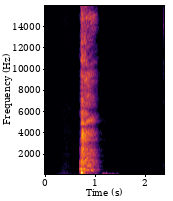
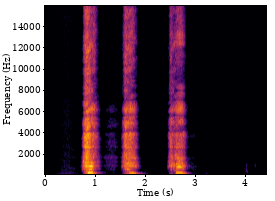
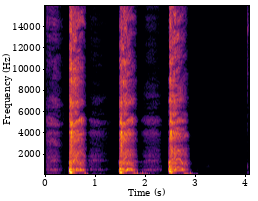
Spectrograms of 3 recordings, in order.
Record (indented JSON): {
  "cough_length": "2.4 s",
  "cough_amplitude": 32768,
  "cough_signal_mean_std_ratio": 0.22,
  "exhalation_length": "4.4 s",
  "exhalation_amplitude": 32768,
  "exhalation_signal_mean_std_ratio": 0.3,
  "three_cough_length": "4.1 s",
  "three_cough_amplitude": 32768,
  "three_cough_signal_mean_std_ratio": 0.32,
  "survey_phase": "beta (2021-08-13 to 2022-03-07)",
  "age": "45-64",
  "gender": "Female",
  "wearing_mask": "No",
  "symptom_cough_any": true,
  "symptom_runny_or_blocked_nose": true,
  "symptom_shortness_of_breath": true,
  "symptom_fatigue": true,
  "symptom_change_to_sense_of_smell_or_taste": true,
  "symptom_loss_of_taste": true,
  "symptom_onset": "4 days",
  "smoker_status": "Never smoked",
  "respiratory_condition_asthma": true,
  "respiratory_condition_other": false,
  "recruitment_source": "Test and Trace",
  "submission_delay": "2 days",
  "covid_test_result": "Positive",
  "covid_test_method": "ePCR"
}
